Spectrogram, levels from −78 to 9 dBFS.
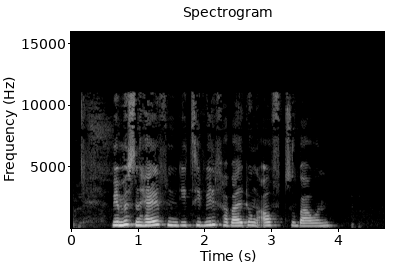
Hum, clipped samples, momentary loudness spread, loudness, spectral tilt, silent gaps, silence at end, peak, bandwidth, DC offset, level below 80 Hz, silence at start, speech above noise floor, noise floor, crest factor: none; under 0.1%; 15 LU; -16 LUFS; -4.5 dB/octave; none; 0.8 s; -2 dBFS; 11.5 kHz; under 0.1%; -62 dBFS; 0.65 s; 41 dB; -56 dBFS; 16 dB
